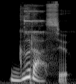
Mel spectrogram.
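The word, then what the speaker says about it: グラス: From English, much later, gurasu, the glass you drink from.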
